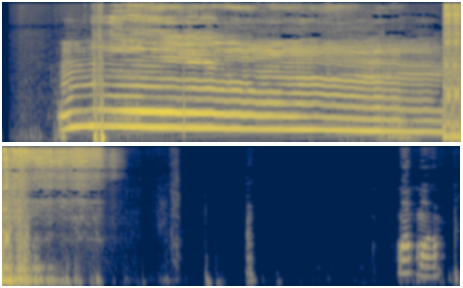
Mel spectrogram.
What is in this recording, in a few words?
voice message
